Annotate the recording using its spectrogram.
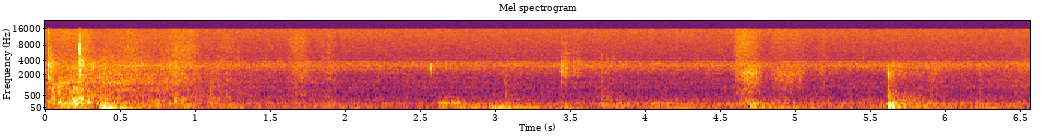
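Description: Quiet room with faint shuffling movement as a person steps into place, and one short sharp knock a little before the end.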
